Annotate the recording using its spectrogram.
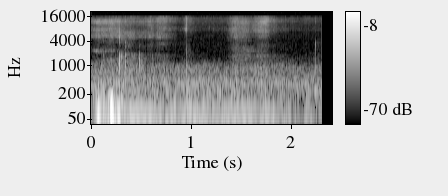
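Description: Faint phone-handling noise picked up by the phone's own microphone: a couple of soft low bumps near the start, then a low hum and faint rustle, with a light tap about a second in.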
